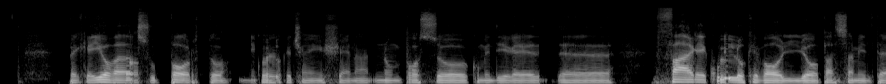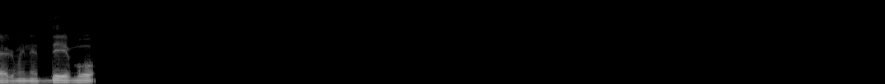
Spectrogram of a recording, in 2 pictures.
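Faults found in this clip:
Repeated packet loss (robotic sound) at 1.19–1.40 s, 2.50–2.78 s and 7.14–7.30 s: choppy speech from jitter buffer/decoder concealment bridging back-to-back holes, up to 61 ms, 43–60% of each span synthesized.

Short concealed packet loss at 4.10–4.14 s and 5.36–5.51 s: brief smear, decoder extrapolating over 20–40 ms of missing audio; the second one's stretched a touch, around 15 ms longer.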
